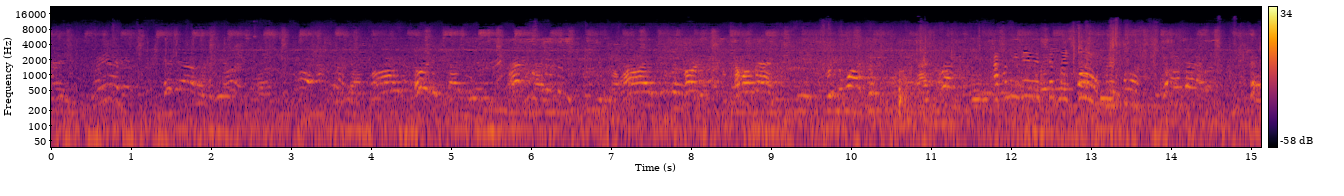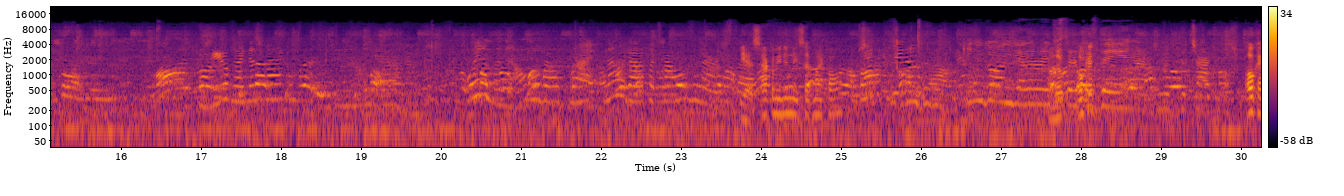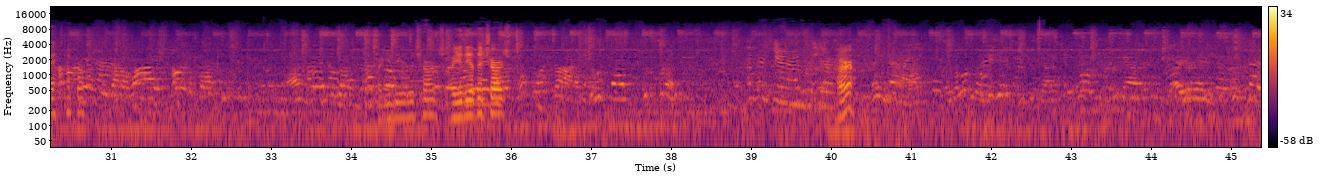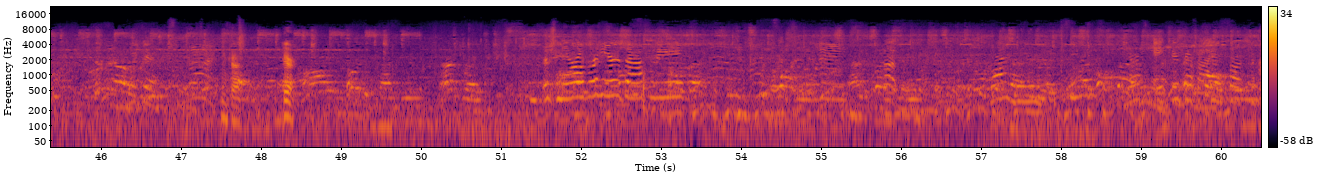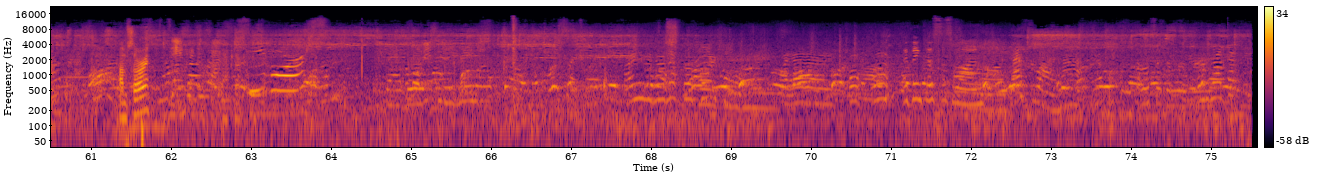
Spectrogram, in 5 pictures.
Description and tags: wildwood jillyshandbag
Inside Jilly's buying a beach on the boardwalk in Wildwood, NJ recorded with DS-40 and edited in Wavosaur.
ambiance, boardwalk, field-recording, nj, wildwood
